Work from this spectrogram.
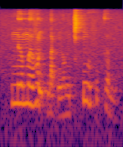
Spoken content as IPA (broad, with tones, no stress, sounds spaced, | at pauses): n ɨ˧ ə̯ m əː˨˦ v a̰˧˨ ŋ k w a˨˩ k̚ n ɔ̤˨˩ ŋ t͡ɕ ə˦˥ t̚ ŋ ṳ˨˩ f ṵ˧˥ k ə̤˨˩ m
